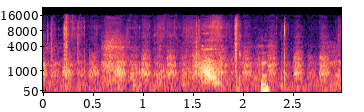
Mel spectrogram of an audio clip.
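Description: A dog pants steadily, with quick breathy huffs in an uneven rhythm and a brief whimper-like sound partway through. No one speaks.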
